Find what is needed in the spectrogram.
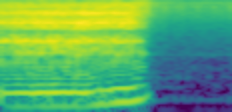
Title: Snoring, Great Dane, Ramsey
